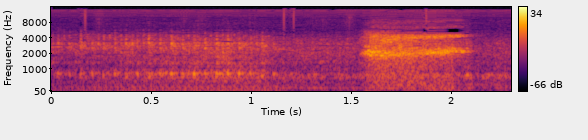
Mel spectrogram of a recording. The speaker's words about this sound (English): Here comes Jethro and Ellie on the truck.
